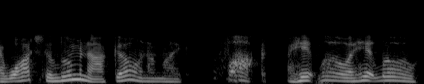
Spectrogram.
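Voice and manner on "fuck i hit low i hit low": higher, worried rush of a hunter who thinks he missed; panicky, pitched up; anxious self-talk after a bad shot; retold panic. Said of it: "and I freak out".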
